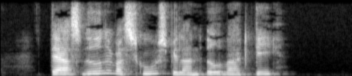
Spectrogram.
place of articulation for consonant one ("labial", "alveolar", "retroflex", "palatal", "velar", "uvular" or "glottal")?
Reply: alveolar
